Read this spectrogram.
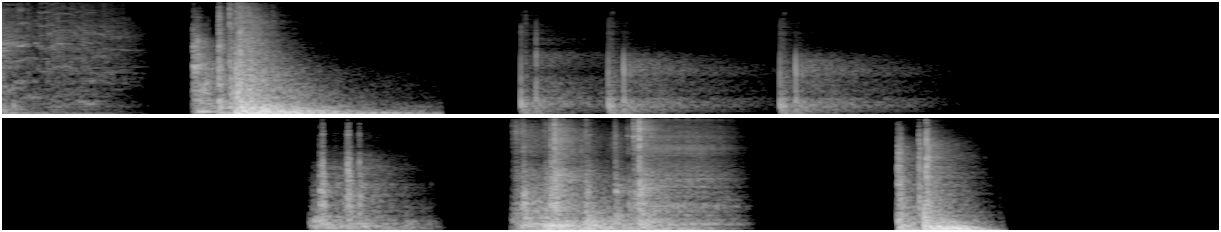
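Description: A heavy wooden door thuds shut.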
